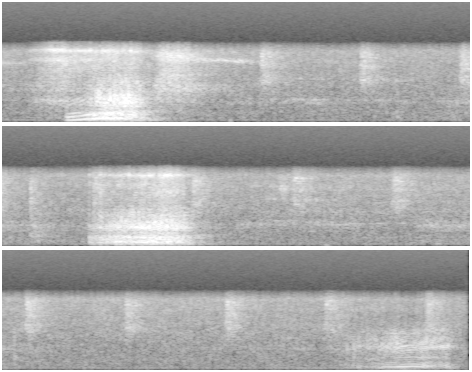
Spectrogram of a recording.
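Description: Two loud, rough inward snores with a quiet stretch between, then a third beginning; low rattling noise on breathing in during sleep.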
